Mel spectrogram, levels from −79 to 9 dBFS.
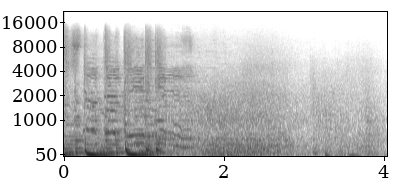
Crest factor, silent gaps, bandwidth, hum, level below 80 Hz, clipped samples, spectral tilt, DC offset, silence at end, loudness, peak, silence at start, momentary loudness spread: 16 dB; none; 14 kHz; none; -20 dBFS; under 0.1%; -5.5 dB/octave; under 0.1%; 0 s; -19 LUFS; -2 dBFS; 0 s; 20 LU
